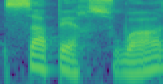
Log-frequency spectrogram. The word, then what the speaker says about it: s'aperçoit: Et vous voyez que comme il y a un O, on doit mettre la cédille, hein, tout simplement pour avoir le son s. Alors, elle s'aperçoit, si vous avez la cédille, ce serait formidable.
